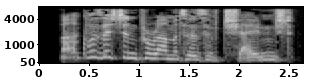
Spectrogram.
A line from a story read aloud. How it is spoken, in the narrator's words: the puppeteer called out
